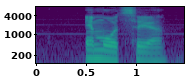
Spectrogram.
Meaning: emotion, feeling
- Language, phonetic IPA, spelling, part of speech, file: Russian, [ɪˈmot͡sɨjə], эмоция, noun, Ru-эмоция.oga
